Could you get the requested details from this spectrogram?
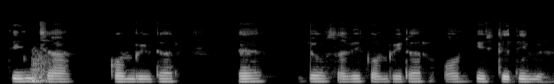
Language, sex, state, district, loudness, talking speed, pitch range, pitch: Hindi, male, Uttar Pradesh, Etah, -26 LUFS, 130 wpm, 130-135 Hz, 130 Hz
